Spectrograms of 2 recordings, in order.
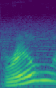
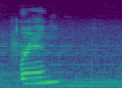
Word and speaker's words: Bryn: Is it Brill? Is how it's pronounced, right? Bryn Friend, my bad. is with N's, not L's.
